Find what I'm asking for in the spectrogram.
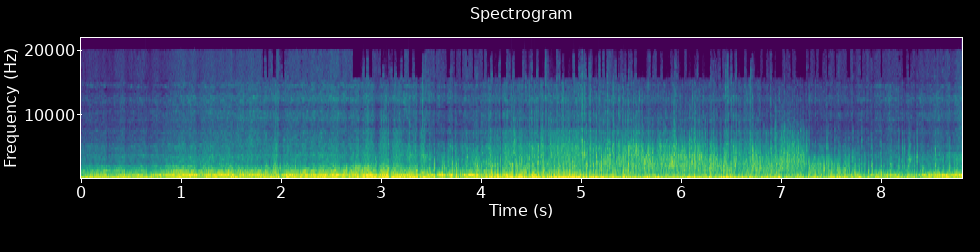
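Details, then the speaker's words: Six-wheel truck recently given a new final drive ratio, on a road test: over heavy wind and road roar a steady mid-pitched howl from the left front wheel; a wheel bearing or a tyre is suspected. "ล้อหน้าซ้ายนะครับหอนตอนนี้หอนเหมือนลูกปืนเหมือนล้อจะหลุดเหมือนเหมือนยางนะครับความรู้สึกเหมือนยางเสียเลยนะครับ"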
